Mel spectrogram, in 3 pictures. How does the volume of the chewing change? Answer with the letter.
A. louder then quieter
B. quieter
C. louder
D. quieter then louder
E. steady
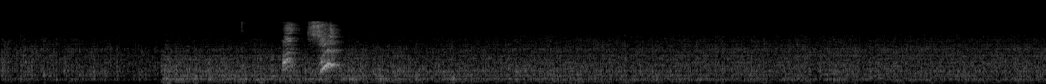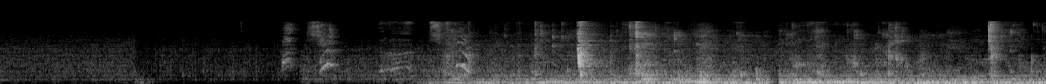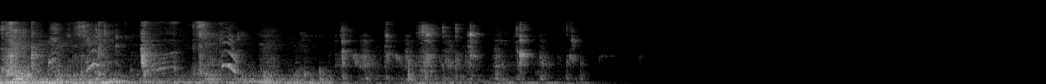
B.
